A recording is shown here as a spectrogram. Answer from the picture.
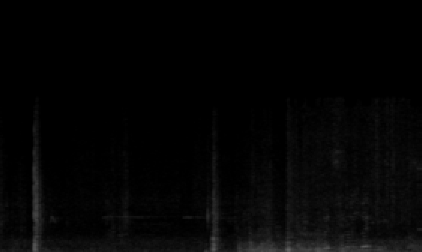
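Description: Two sharp knocks about two seconds apart, the first the louder, followed by faint voices murmuring in the background.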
